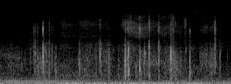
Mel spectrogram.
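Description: Footsteps on a concrete paver walkway, with scattered small clicks and rustles over a faint steady low hum.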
